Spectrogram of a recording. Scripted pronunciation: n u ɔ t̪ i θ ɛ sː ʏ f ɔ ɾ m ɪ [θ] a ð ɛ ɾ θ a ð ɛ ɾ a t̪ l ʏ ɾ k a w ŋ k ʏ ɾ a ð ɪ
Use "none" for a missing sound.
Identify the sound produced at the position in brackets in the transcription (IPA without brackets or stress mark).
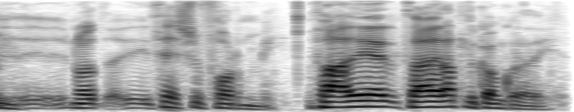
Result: θ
